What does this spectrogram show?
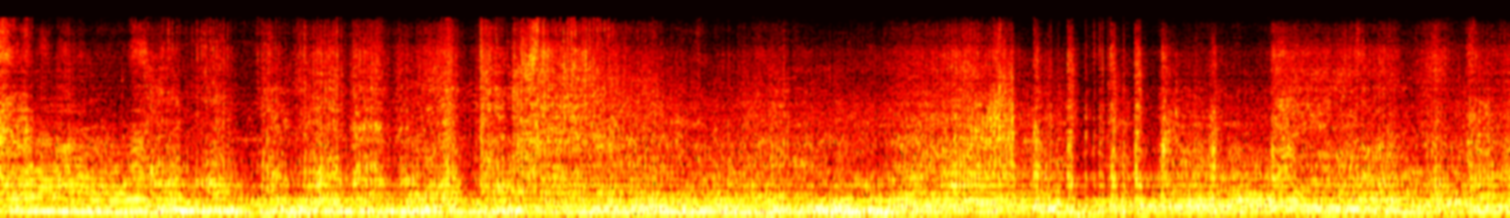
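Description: Several demolition-derby minivan engines running and revving at once, pitch rising and falling, with sharp bangs of the vans colliding scattered through, most often about a third of the way in and past the middle.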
